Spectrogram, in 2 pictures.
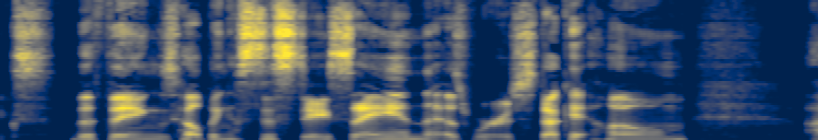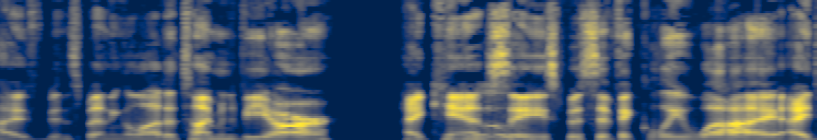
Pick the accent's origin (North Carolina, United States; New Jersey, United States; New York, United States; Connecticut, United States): Connecticut, United States; Hartford; also born or lived in Guyana; I go back to, like, my home street of, like, where I grew up in Hartford sometimes. I actually like to go to my birth country of Guyana and just see like what Google has covered.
